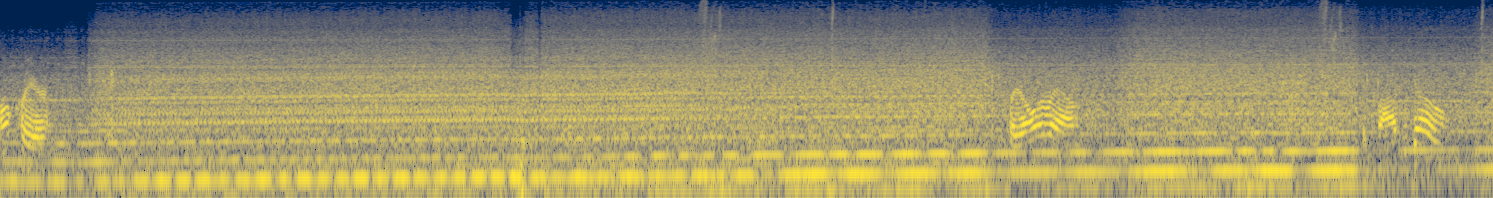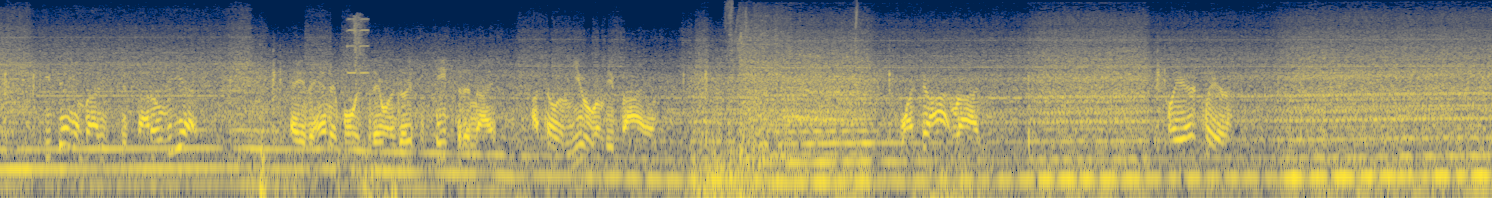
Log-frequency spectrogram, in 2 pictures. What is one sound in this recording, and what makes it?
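A race truck engine roars steadily at high speed.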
